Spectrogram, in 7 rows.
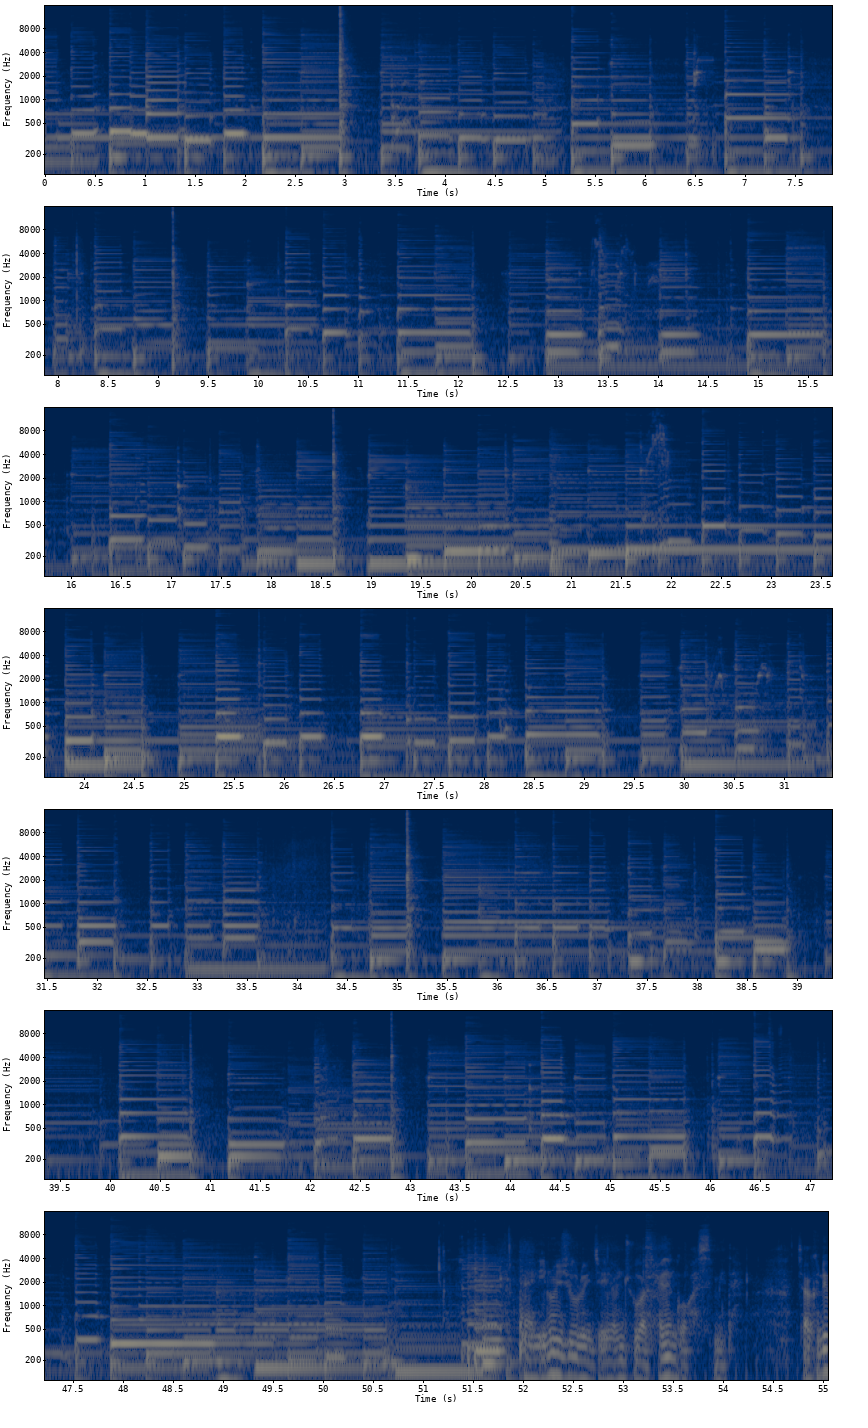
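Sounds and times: acoustic guitar fingerstyle: 0.0s - 55.0s.

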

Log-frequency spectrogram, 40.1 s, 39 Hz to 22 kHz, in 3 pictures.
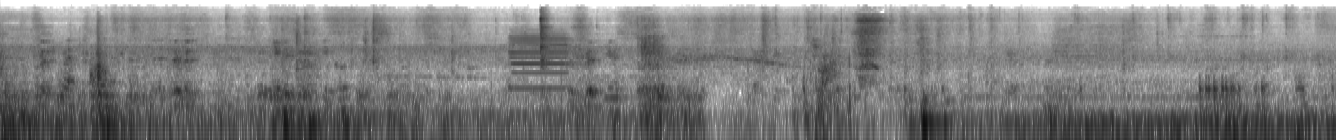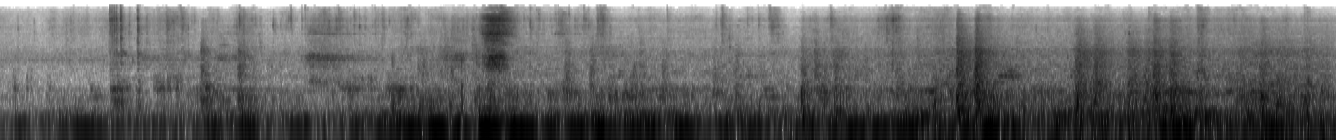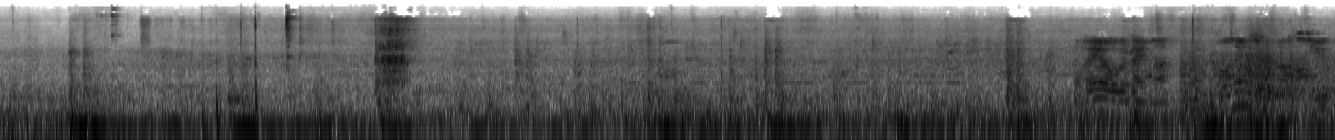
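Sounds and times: train wheels rumbling on rails: 0.0s - 5.0s, 5.8s - 40.0s.

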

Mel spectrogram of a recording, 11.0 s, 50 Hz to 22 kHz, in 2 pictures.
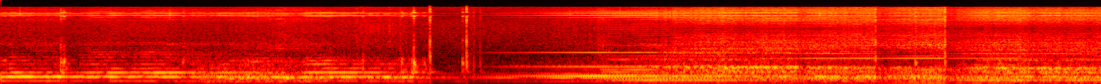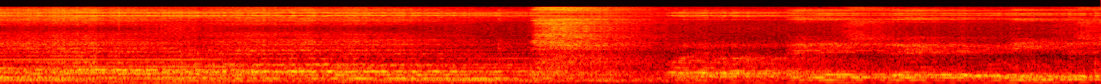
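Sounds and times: choir singing a chant: 2.8s - 10.6s.

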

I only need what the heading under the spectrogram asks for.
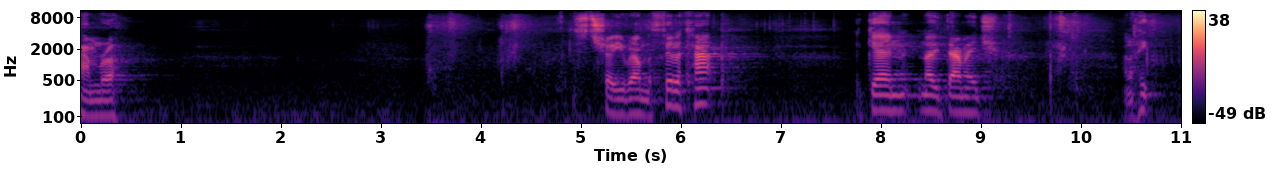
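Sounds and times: faint breaths: 0.8s - 5.0s, 6.4s - 7.8s.

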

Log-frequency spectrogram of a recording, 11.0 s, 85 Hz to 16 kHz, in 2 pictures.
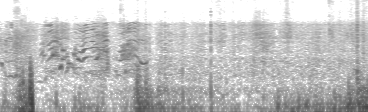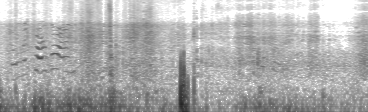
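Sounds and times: wind rumble on microphone: 0.0s - 0.6s, 4.0s - 11.0s.

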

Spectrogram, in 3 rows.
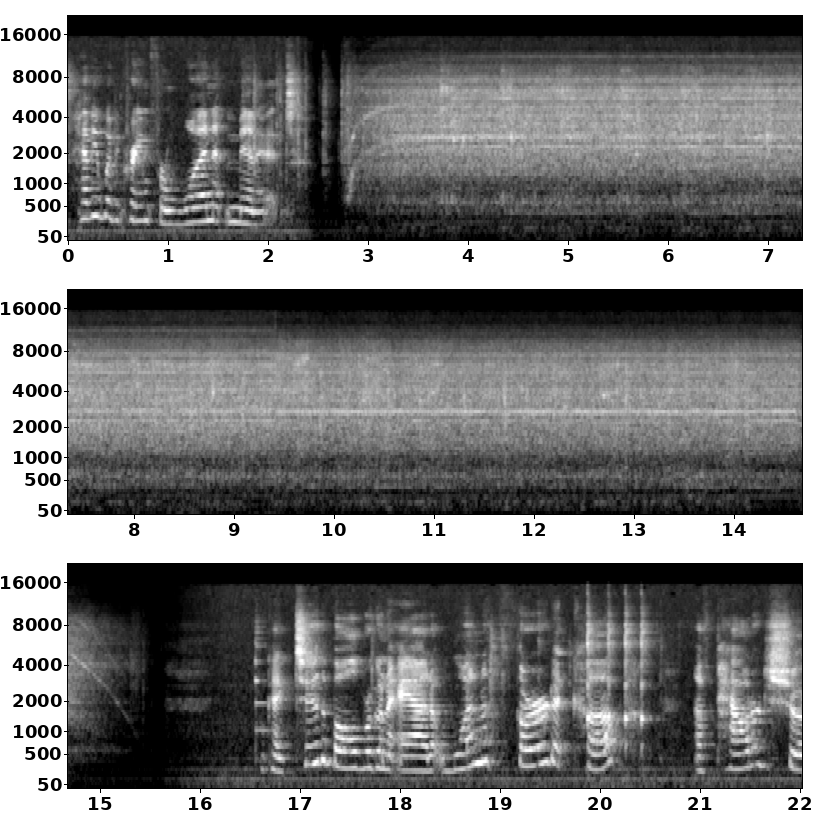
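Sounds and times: electric hand mixer whipping cream: 2.8s - 15.4s.

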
